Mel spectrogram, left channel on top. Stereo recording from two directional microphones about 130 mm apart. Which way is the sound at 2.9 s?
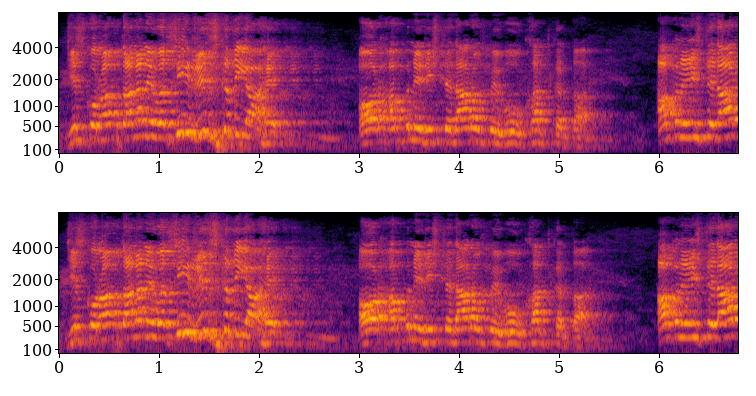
20° left (ahead or behind).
